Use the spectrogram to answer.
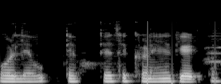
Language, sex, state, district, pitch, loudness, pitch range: Hindi, male, Uttar Pradesh, Jyotiba Phule Nagar, 135 Hz, -19 LUFS, 135-140 Hz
